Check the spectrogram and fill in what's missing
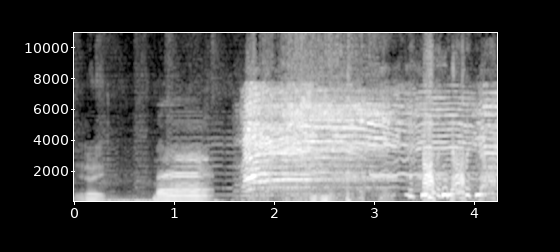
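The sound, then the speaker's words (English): Two goats bleat in quick succession, loud, the second a long wavering cry that stretches on while a voice talks underneath it. “Can I hear the goats again, please?”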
